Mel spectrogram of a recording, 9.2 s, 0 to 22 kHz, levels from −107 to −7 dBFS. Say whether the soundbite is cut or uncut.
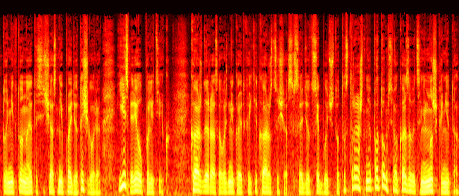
cut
